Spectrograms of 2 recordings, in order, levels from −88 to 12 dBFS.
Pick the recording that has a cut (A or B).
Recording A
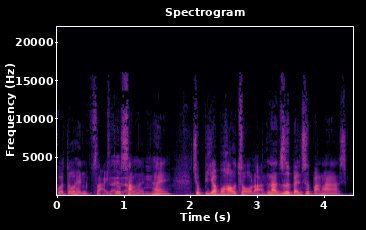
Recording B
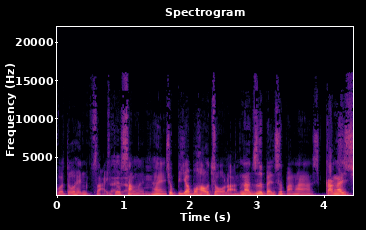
B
